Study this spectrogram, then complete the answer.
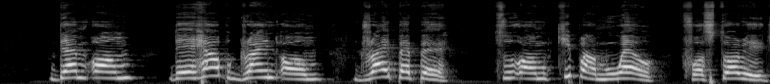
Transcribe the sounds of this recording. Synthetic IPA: dɛ̃mɔm | deɦɛlpɡɹãɪ̃ndɔm | dɹaɪpepɛ | tʰuɔmkʰipãmwɛl | fɔstɔɹed͡ʒ

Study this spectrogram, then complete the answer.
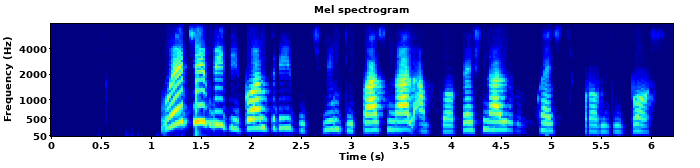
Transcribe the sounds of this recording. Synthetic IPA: wetĩnbidibɔ̃ndɾibitʰwĩndipasɔnalãnpɹɔfɛʃɔnalɹikwɛstfɹɔ̃mdibɔs

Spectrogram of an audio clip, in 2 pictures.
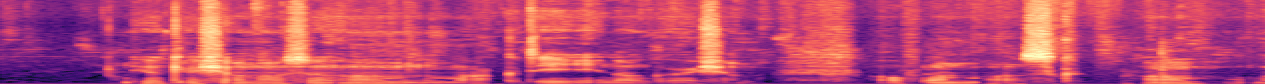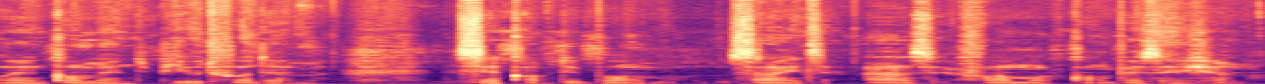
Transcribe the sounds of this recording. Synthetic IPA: diokʰeʃɔ̃nɔ̰lsoʌmma̰kdiĩnɔɡuɹeʃɔ̃nɔvwʌ̃nmʌskʌmwɛ̃nkʰɔmɛ̃ntbjudfɔðɛ̃m | sekʰɔpdəbɔ̃m | saɪtazefɔmɔv̥kʰɔ̃mpʰɛzeʃɔ̃n

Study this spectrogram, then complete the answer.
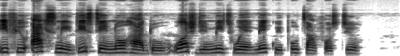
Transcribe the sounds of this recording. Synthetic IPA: ifjuʔaksmidistĩnoɦadowʔɔʃdimĩtwɛmekwipʰutãnfɔsti

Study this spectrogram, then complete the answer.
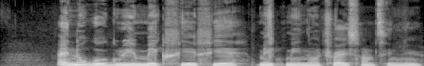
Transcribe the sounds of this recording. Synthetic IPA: aɪnoɡoɡɾimekfiɛfiɛmek̚mĩnotʰɹaɪsɔ̃mtɪ̃nnu

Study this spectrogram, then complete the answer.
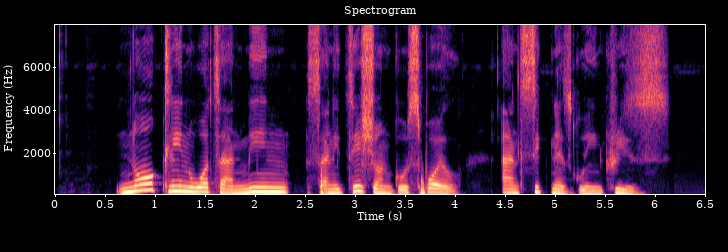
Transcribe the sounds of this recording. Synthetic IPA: nokʰlĩnwɔtʰəmĩn | sanitʰeʃɔ̃nɡospɔɪl | ʔãnsik̚nɛs̬ɡoĩnkʰɹis

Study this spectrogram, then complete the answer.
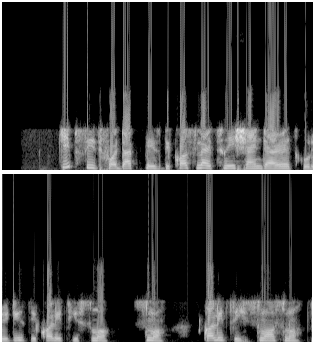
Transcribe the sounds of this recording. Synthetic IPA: kipsitfɔdak̚ples̬bikʰɔslaɪtweʃãɪ̃ndaɪɹɛk̚tɡoɹedjusdikʰɔlitʰimɔ | smɔ | kwɔlitismɔsmɔ

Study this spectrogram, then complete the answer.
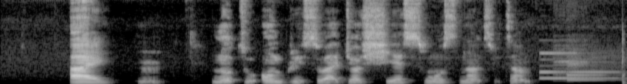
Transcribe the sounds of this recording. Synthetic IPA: aj | m̩ | notuʔɔ̃ŋɡɾisoaɪd͡ʒɔsʃɛɛsmɔsnãtswitãm

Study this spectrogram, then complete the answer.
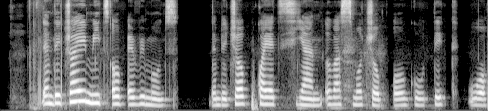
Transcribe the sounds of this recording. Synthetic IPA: dɛ̃mdetɹajmitɔp̚ɛvɹimɔ̃nt | dɛ̃mdet͡ʃɔp̚kwajɛtjãnovasmɔt͡ʃɔp̚ɔɡotek | wɔ

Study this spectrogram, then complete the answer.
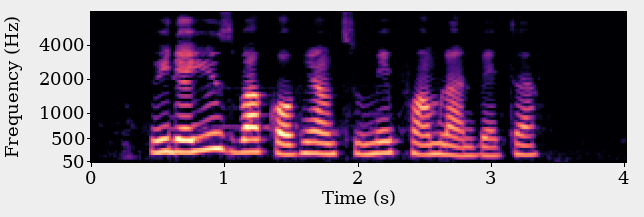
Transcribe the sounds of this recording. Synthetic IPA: widejuzbakɔvjãntʰumekfãmlãnd̚bɛta

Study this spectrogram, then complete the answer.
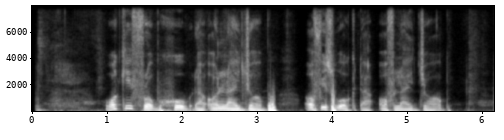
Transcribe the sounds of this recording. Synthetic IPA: wʔɔkĩŋfɹɔ̃mhobdaʔɔ̃nlaɪ̃d͡ʒɔb | ɔfiswɔkdaɔflãɪd͡ʒɔ̰b

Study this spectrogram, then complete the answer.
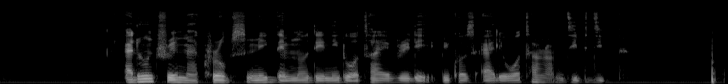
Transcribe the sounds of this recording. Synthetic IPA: aɪdõntʰɹẽnmaɪkʰɹobsmek̚dɛ̃mnodenidwɔtʰaɛvɹideb̥ikʰɔsa̰ɪdewɔtʰəɹã̰mdipdip

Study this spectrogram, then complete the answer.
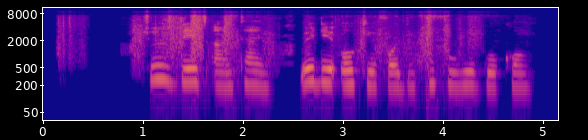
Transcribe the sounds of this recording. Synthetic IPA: t͡ʃuzsdetãntʰãɪ̃mwedeʔokefɔdipip̩ʰweɡokʰɔ̃m̩

